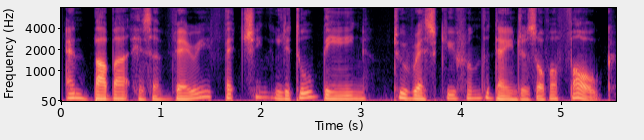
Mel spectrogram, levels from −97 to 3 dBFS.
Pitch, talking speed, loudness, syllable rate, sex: 115 Hz, 175 wpm, -22 LUFS, 4.3 syllables/s, male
